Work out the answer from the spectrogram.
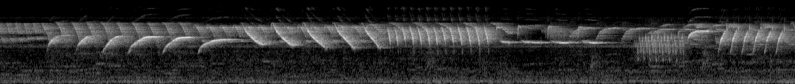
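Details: Canary song meant to get other canaries singing quickly: continuous high trilling with repeated curved swoops, a fast rattling roll, then mixed buzzy notes and a final burst of swept whistles.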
